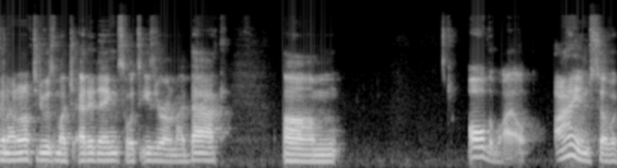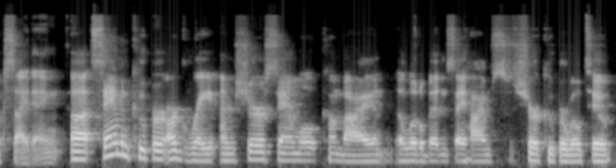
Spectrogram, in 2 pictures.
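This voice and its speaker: A man's voice: medium pitch, lightly acted. A man playing a scatterbrained, over-eager host of an awards-predictions livestream, who rambles and gushes with lots of ums and restarts.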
